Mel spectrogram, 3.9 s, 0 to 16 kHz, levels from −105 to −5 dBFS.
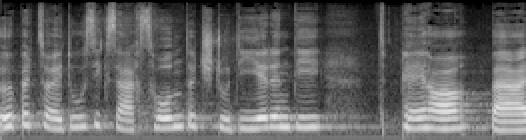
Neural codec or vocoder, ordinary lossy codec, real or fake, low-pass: none; none; real; 14.4 kHz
